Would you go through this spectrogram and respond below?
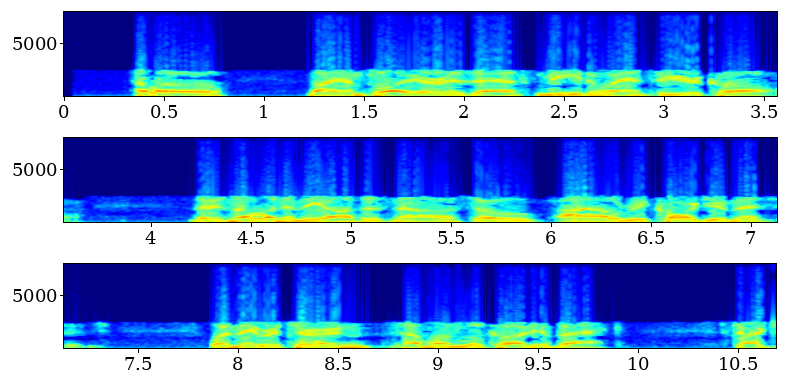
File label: male employee; RadioShack; Office-Home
